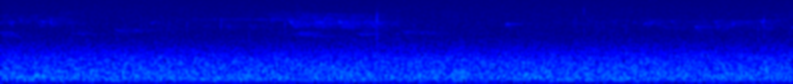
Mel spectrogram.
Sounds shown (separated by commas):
American Robin song, Hammond's Flycatcher call, warbler song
